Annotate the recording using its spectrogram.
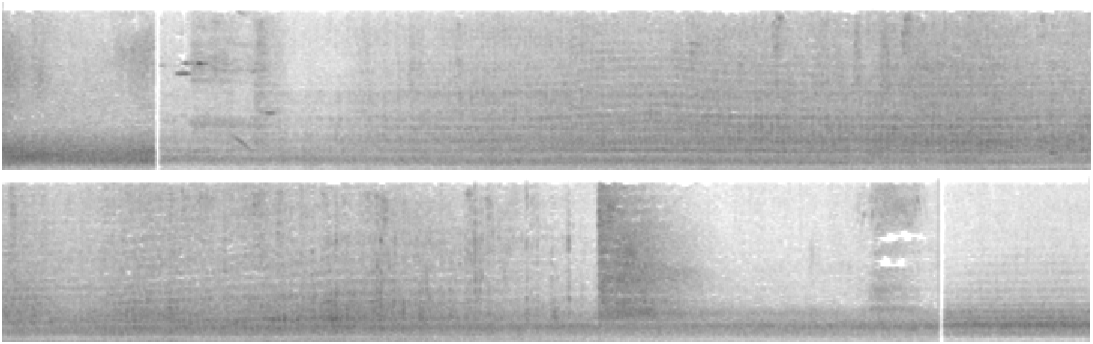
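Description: A truck engine rumbles low and steadily as the truck drives by.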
